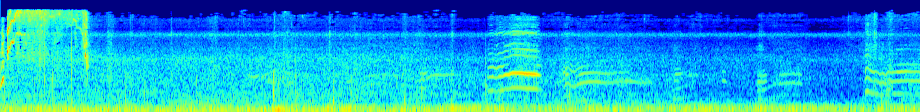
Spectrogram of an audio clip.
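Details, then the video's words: Baby monkey named Briar crying for milk: brief, thin, arched wails with clear overtones, heard in short bursts with gaps between them, over a steady low rumble, with scattered clicks and knocks. "Desperate Baby Briar Cries For Milk"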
